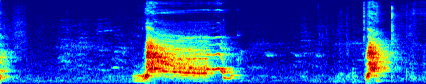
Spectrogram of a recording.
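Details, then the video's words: Daisy, a Beagle, lets out one loud, drawn-out, harmonic-rich howl lasting about a second, then a shorter forceful bark-like burst near the end, with quiet room sound between. "Daisy howling"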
